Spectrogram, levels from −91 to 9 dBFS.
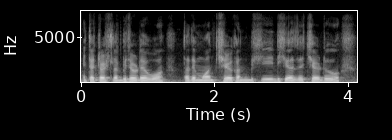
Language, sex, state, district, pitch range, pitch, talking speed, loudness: Nagamese, male, Nagaland, Kohima, 125-135 Hz, 125 Hz, 215 wpm, -17 LUFS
